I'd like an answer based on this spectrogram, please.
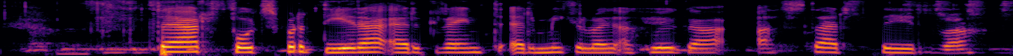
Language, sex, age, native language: Icelandic, female, 18-19, Icelandic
